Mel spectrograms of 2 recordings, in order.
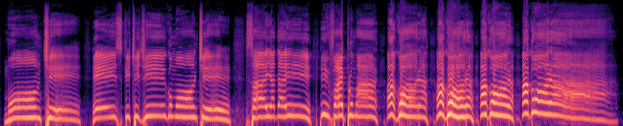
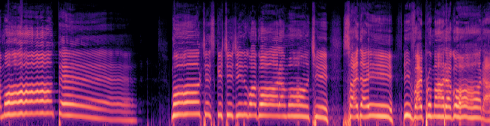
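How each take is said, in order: First: High, slow, shouted commands to the mountain; booming pentecostal rebuke, building to a yell on agora; hammed-up preacher commanding the mountain; mock voice of authority. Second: Very high, loud, slow commanding yell; hammed-up authoritative rebuke, high and loud; mock pentecostal shout. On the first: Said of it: "Fazer uma voz mais, mais de autoridade". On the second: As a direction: stomp and shout at the mountain. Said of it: "sapatear diante do monte".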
